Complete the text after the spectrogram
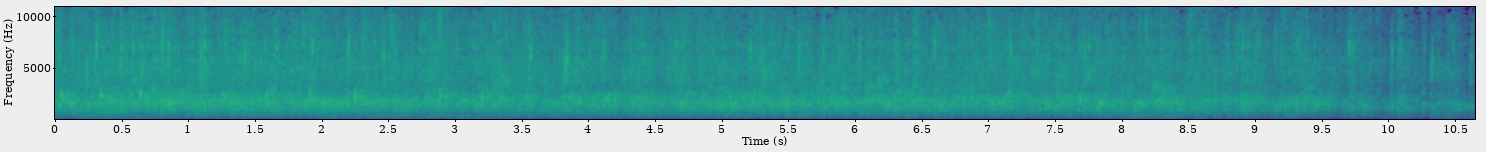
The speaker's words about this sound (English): Would you give a hand clap and praise God for the man of God?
